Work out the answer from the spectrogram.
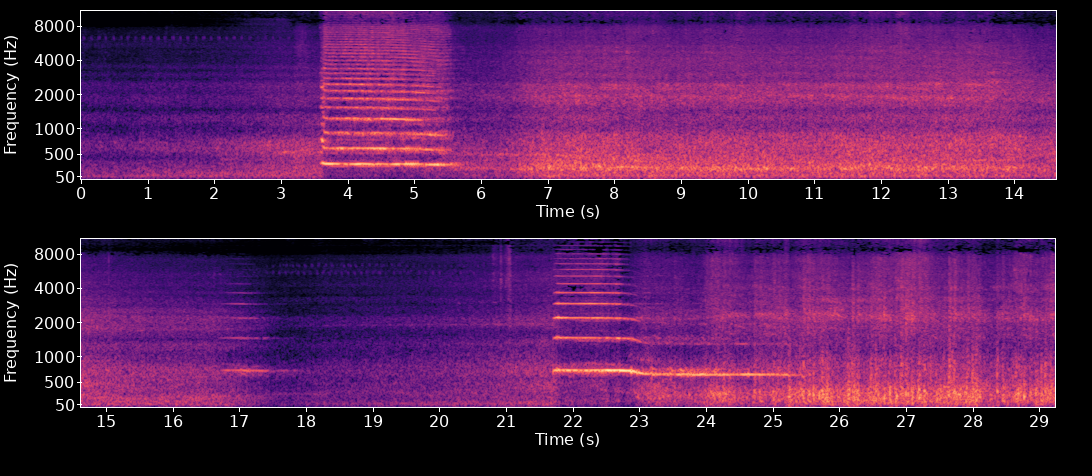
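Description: The Shatabdi Express sounds its locomotive horn in one blast of about two seconds as it approaches through a station. Its coaches then pass at speed with a loud, steady running noise. After a cut, a second express train sounds its horn as it comes close, the pitch dropping slightly as it goes by, and its coaches pass at speed.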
